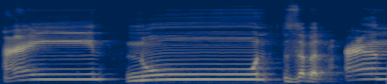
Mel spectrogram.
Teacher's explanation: نون مشدد کی وجہ سے غنہ کر رہے ہیں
